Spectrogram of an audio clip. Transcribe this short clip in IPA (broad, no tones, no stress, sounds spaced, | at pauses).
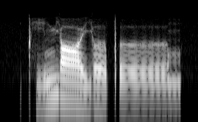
pʰ i m j ɒː j ɤ pʼ ɤː m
